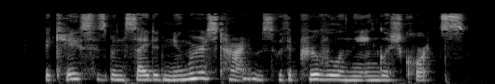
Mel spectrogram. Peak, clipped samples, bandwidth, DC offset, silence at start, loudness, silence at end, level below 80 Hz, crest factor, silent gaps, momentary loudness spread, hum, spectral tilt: -8 dBFS; under 0.1%; 11.5 kHz; under 0.1%; 0.45 s; -23 LUFS; 0.3 s; -66 dBFS; 16 dB; none; 8 LU; none; -3 dB/octave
